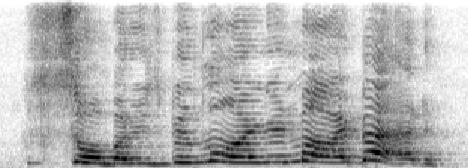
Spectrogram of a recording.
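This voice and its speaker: A put-on character voice growls at a high pitch and a fairly slow pace. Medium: read story.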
